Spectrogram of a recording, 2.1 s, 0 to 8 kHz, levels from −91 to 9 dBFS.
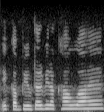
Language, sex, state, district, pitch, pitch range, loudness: Hindi, female, Uttar Pradesh, Lucknow, 260 Hz, 240-265 Hz, -16 LUFS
